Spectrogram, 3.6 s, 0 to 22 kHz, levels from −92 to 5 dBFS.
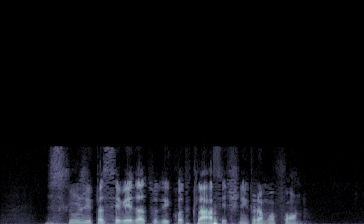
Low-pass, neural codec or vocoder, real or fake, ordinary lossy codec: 19.8 kHz; autoencoder, 48 kHz, 128 numbers a frame, DAC-VAE, trained on Japanese speech; fake; AAC, 24 kbps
